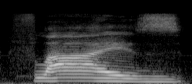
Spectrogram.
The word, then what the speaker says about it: flies: one shoe two shoes next is the verb fly which ends in the vowel sound I so you've got I fly he flies keep that ending voiced flies the last sound you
